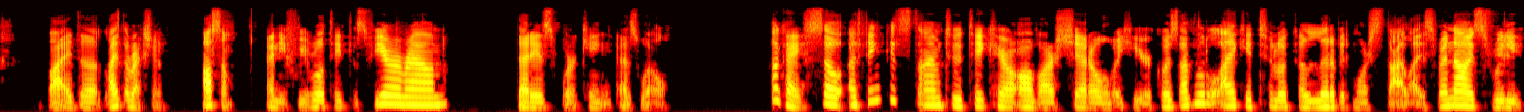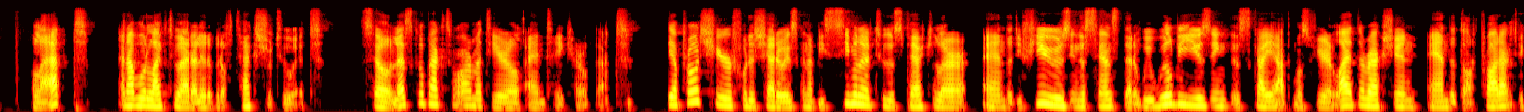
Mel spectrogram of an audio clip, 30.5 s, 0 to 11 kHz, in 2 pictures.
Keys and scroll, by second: 2.7 e, 3.7 w, 4.0 e, 8.4 a, 11.7 w, 12.0 q, 14.5 s, 15.9-16.8 typing, 30.0 ctrl+c.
